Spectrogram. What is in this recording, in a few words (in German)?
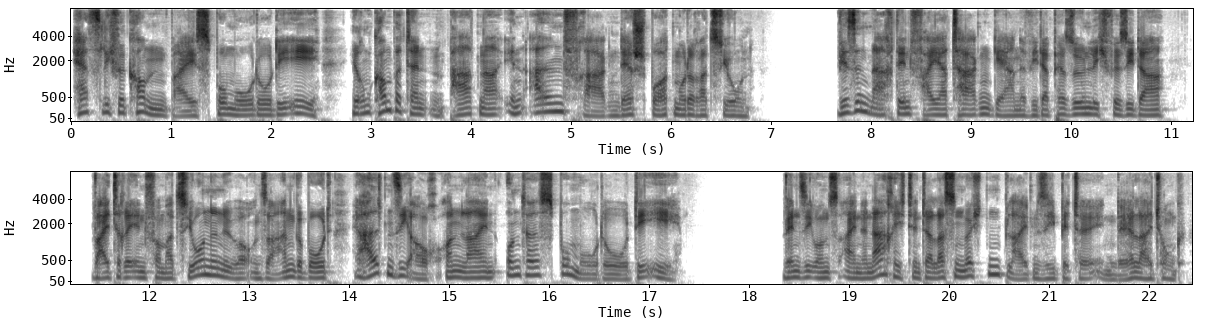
Telefonansage Deutsch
